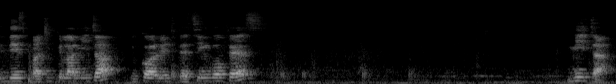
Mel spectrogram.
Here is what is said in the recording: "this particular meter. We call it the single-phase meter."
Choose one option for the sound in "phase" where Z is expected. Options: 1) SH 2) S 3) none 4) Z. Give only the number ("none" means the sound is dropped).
2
